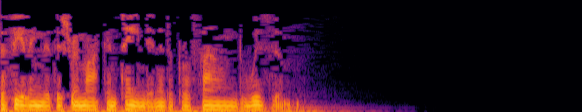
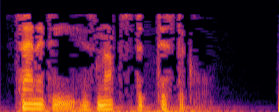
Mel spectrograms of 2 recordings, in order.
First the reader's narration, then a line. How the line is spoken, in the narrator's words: He fell asleep murmuring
